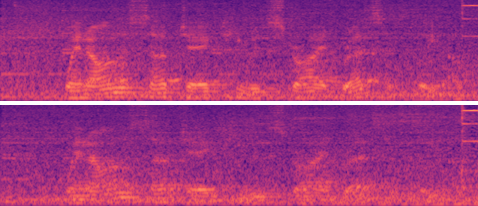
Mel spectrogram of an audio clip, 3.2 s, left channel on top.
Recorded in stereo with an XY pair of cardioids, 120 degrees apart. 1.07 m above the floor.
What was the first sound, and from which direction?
A man speaking, 60° left.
